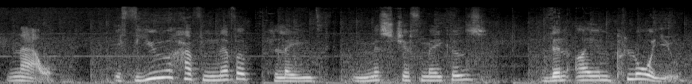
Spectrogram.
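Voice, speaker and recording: A woman with a fairly low voice talks over faint background music. She delivers casual commentary on video games in a chatty, informal way, sharing opinions freely as the host. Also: darkish tone.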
